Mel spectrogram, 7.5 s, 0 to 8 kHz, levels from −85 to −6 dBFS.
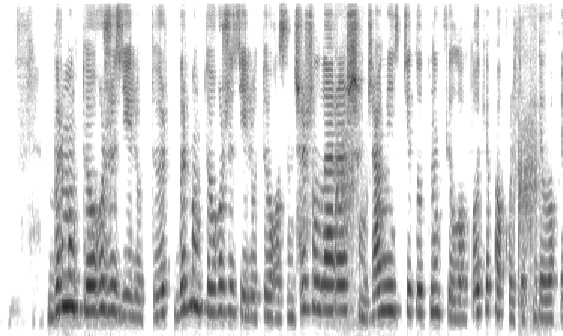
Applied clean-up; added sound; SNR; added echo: none; Skateboard; 14 dB; none.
